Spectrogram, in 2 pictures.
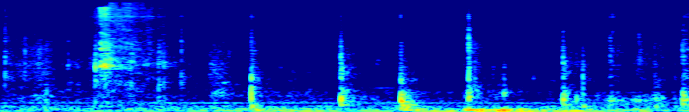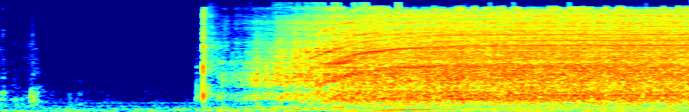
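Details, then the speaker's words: Power tool dead from a disconnected wire pulled out, brushes well used, after reconnecting: motor spins up to steady even high whir with no stutter, light brush sparking; runs normally. "Just that simple. Wonder if somebody's just playing a joke or something. Not even sparking that heavily either. Nothing wrong there at all."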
